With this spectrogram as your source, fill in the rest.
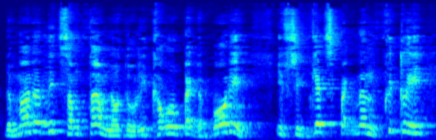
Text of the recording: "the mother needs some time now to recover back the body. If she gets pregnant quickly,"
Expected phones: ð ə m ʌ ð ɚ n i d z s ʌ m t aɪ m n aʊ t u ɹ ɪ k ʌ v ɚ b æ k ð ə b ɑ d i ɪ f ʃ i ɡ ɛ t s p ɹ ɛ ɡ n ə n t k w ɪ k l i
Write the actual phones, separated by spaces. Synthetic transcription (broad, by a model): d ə m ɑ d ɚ n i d s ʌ m t aɪ m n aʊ t u ɹ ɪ k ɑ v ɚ b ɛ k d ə b ɑ d i ɪ f ʃ i ɡ ɛ t s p ɛ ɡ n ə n k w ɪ k l i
